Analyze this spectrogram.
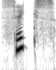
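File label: "seks", Norwegian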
